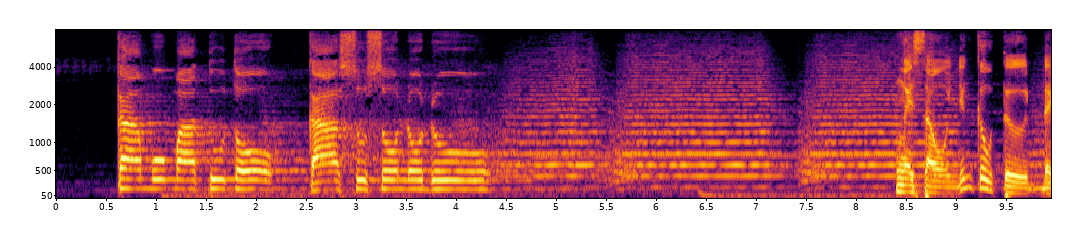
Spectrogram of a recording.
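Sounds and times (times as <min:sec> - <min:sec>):
speech: 0:00.6 - 0:04.6, 0:08.4 - 0:09.9
long blast of animal horn trumpet: 0:04.2 - 0:09.9.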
